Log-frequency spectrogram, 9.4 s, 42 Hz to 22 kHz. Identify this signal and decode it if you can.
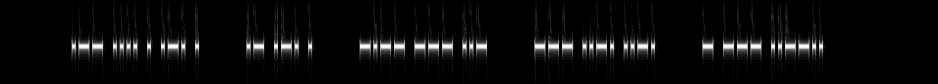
Morse code, heard as a keyed tone, about 34 wpm, 700 Hz. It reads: WHERE ARE YOU OFF TO?
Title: 2x Word-Spacing - Sentences from Top 200 Words - 35wpm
